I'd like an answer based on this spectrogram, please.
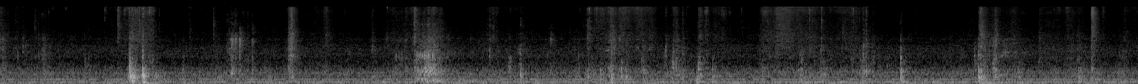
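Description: Large cardboard wheel boxes being lifted, shifted and set down on a stack: a few bumps and scrapes of cardboard, the loudest about a second in, about four seconds in and near the end, over a faint steady hum.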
